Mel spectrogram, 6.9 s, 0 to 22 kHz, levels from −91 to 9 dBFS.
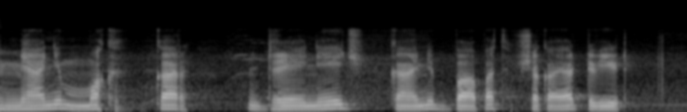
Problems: none marked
